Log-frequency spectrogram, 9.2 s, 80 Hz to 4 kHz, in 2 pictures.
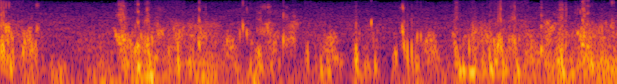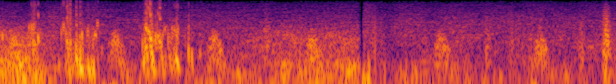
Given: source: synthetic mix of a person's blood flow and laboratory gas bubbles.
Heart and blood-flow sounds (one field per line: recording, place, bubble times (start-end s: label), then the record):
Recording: Doppler ultrasound of blood flow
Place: subclavian vein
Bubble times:
0.00-0.30 s: bubbles
0.82-1.69 s: bubbles
1.76-2.49 s: bubbles
2.63-2.86 s: bubbles
2.93-3.20 s: bubbles
3.38-3.96 s: bubbles
4.02-4.68 s: bubbles
4.81-4.95 s: bubbles
5.03-5.39 s: bubbles
5.65-6.16 s: bubbles
From the record:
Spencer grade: 3 (all of the cardiac periods contain showers or single bubble signals, but not dominating or overriding the cardiac motion signals)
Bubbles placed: anywhere in the cardiac cycle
